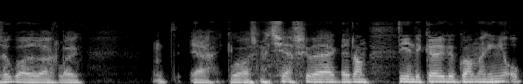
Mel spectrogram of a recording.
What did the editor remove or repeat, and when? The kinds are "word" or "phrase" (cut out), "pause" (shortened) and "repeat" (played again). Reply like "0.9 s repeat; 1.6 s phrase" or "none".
2.3 s word; 3.4 s word; 4.0 s word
